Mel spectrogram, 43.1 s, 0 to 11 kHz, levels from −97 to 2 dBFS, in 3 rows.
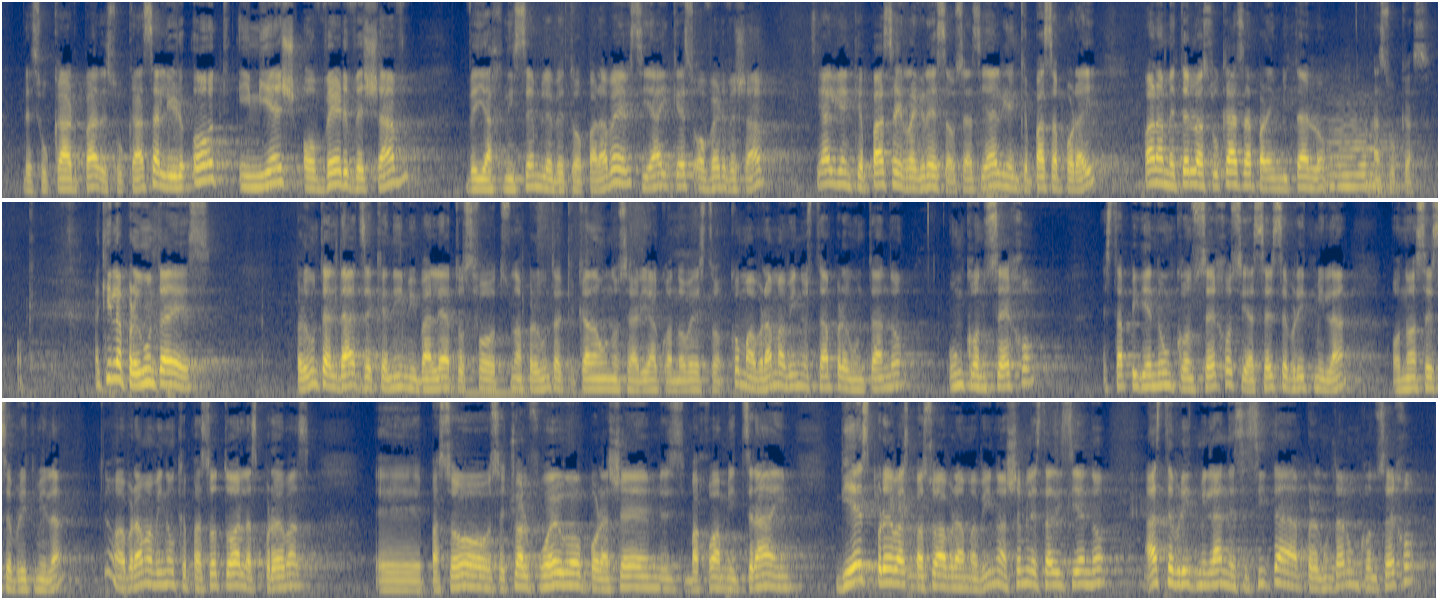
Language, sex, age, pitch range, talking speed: English, male, 40-59, 125-170 Hz, 155 wpm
